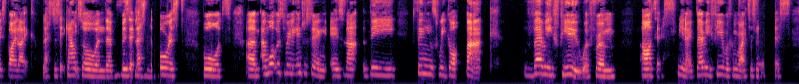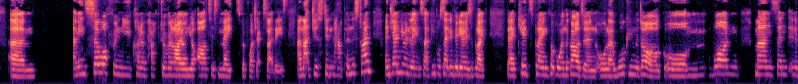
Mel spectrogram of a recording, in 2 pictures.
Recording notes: live Instagram interview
